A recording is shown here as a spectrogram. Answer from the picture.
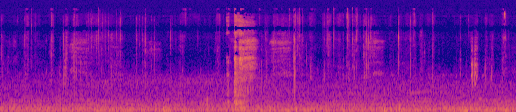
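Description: Metal flashing of a rubber pipe boot being pressed and bent down onto asphalt shingles by hand: light scrapes and small clicks over a low steady rumble, with one louder scrape just before halfway.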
